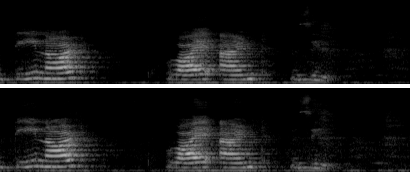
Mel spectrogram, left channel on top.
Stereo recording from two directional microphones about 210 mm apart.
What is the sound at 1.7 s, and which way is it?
Speech, 15° left (ahead or behind).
